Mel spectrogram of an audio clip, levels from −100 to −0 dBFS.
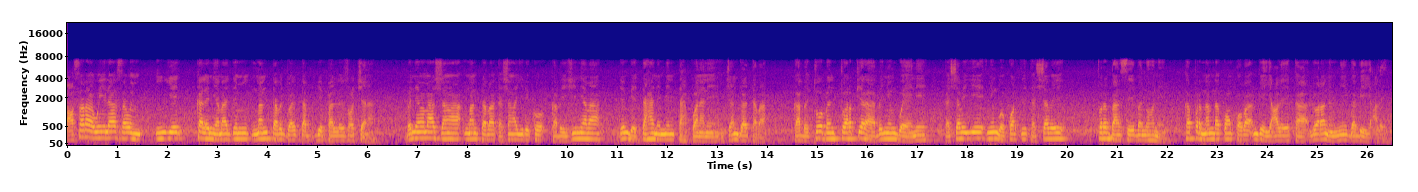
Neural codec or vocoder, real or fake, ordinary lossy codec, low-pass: none; real; Opus, 64 kbps; 7.2 kHz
